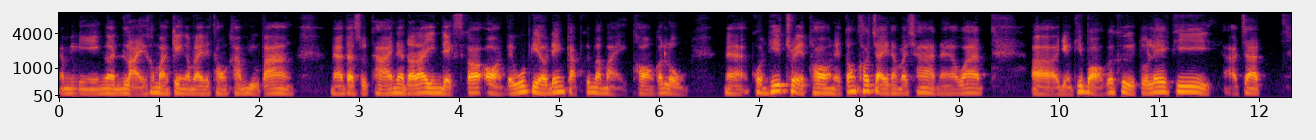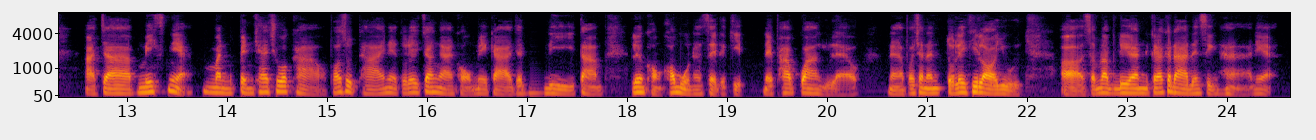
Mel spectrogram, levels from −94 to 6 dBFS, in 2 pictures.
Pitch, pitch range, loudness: 115 Hz, 105-130 Hz, -21 LUFS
